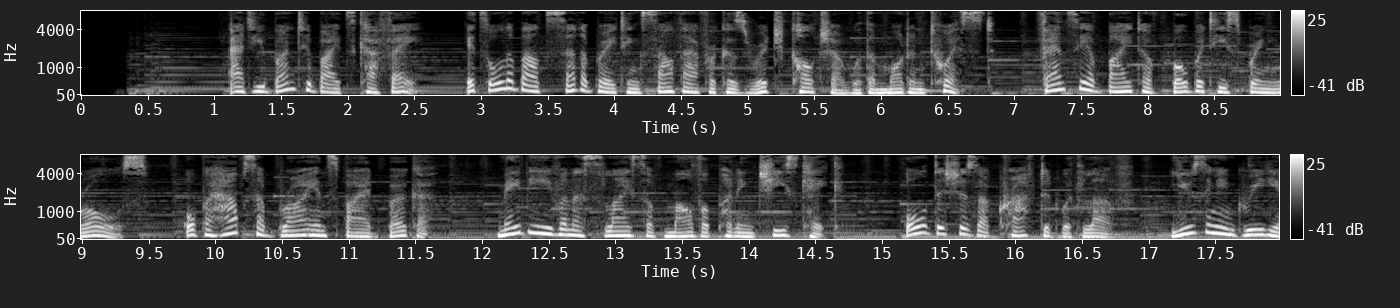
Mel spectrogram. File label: narration; ubuntubitescafe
